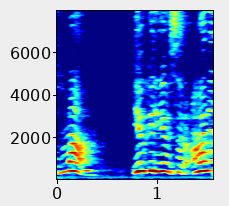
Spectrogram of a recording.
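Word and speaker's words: מה: what's up so the word for what is pronounced ma you can use it on its own or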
